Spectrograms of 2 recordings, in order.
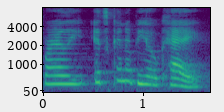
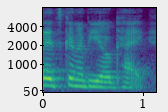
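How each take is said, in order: First: Lightly voiced toddler. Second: Said in the usual way. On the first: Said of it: "she was two". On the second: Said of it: "a two-year-old literally just said".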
